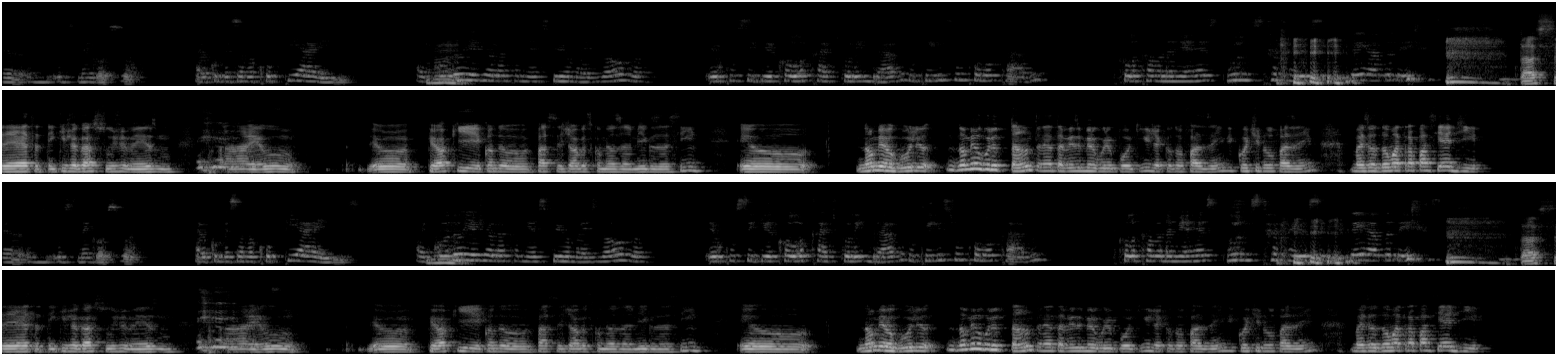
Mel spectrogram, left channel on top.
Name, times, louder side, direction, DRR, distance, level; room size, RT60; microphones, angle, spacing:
voice 1, 0.0-1.4 1.9-3.5 4.1-6.5 7.0-10.4 11.2-14.3 15.0-15.1 17.5-18.1 18.4-18.5 29.3-29.7, right 2 dB, 60° right, 3.9 m, -41 dB
voice 2, 4.2-4.6 12.9-13.2 14.4-17.3 17.8-18.5 19.2-22.5 22.9-23.6 24.1-30.3, left 2 dB, 90° left, 1.8 m, -29 dB
14.5 x 8.9 x 2.9 m
head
